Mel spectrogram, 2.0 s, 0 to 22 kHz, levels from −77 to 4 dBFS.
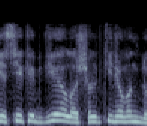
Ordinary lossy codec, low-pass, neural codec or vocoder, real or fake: AAC, 32 kbps; 9.9 kHz; codec, 24 kHz, 0.9 kbps, WavTokenizer, medium speech release version 1; fake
